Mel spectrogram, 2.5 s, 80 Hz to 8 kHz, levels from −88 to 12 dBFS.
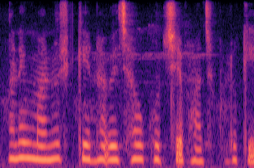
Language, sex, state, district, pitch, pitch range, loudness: Bengali, female, West Bengal, Alipurduar, 235 Hz, 230-245 Hz, -16 LUFS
